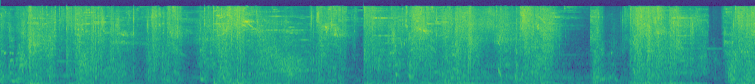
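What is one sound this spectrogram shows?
Weapons strike with sharp hits.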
